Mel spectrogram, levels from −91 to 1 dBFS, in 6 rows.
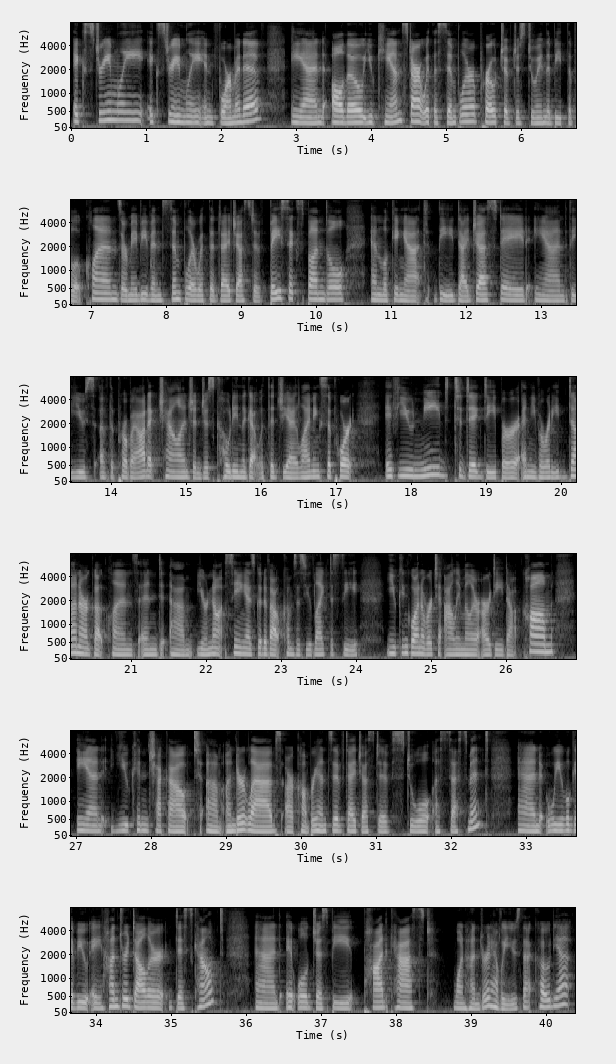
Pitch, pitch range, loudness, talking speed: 160 Hz, 150-175 Hz, -30 LUFS, 180 wpm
